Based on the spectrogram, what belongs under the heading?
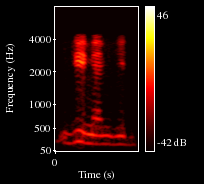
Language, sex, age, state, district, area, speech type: Hindi, female, 30-45, Uttar Pradesh, Azamgarh, rural, conversation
